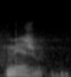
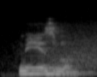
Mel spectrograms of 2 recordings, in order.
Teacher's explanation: Before a voiced consonant, in European Portuguese it's j. In Brazilian Portuguese it's z in most accents.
